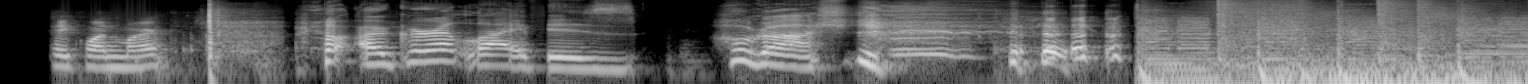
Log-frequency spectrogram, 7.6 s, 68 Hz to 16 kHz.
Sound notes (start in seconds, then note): 4.3 both laugh; 5.6 upbeat music playing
